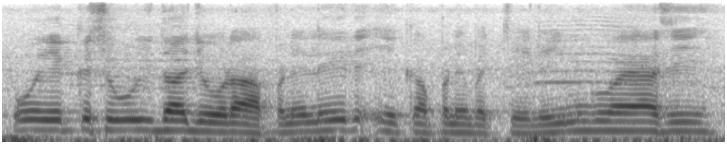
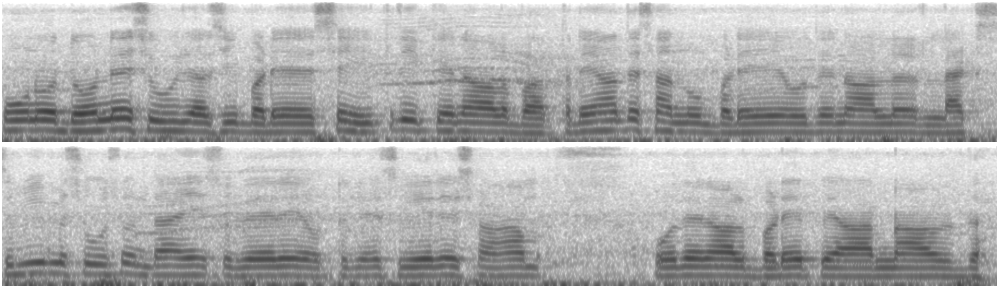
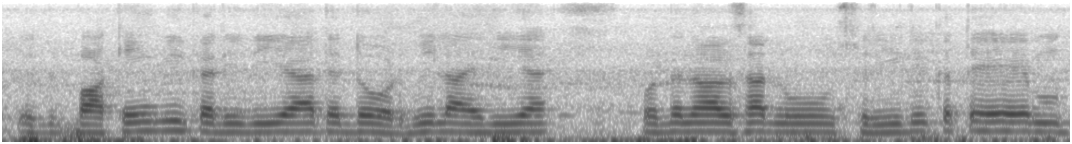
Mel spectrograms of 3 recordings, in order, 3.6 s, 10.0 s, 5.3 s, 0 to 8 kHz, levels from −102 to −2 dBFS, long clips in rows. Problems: background conversations at intervals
